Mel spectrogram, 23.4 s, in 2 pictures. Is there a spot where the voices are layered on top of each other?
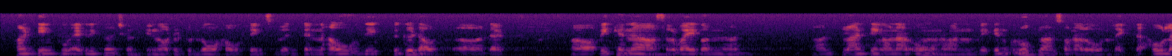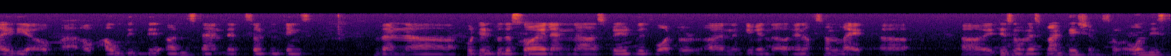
No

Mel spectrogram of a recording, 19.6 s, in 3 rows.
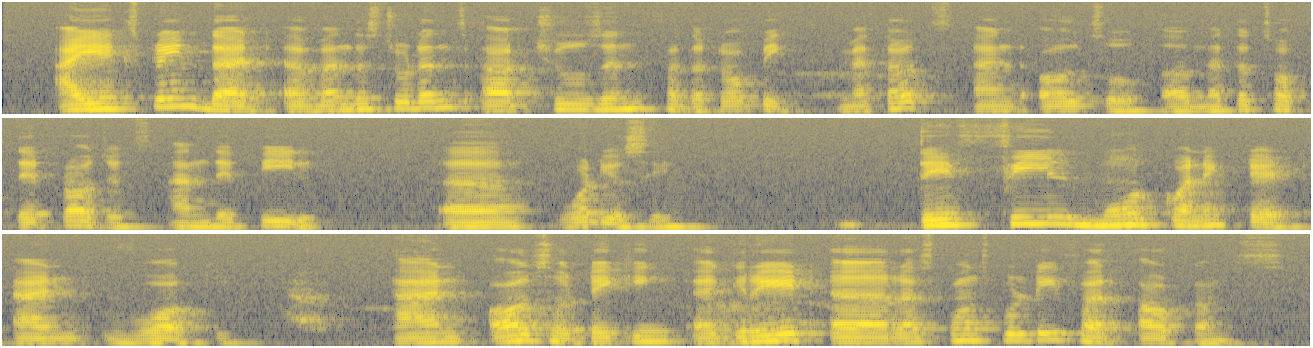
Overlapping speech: No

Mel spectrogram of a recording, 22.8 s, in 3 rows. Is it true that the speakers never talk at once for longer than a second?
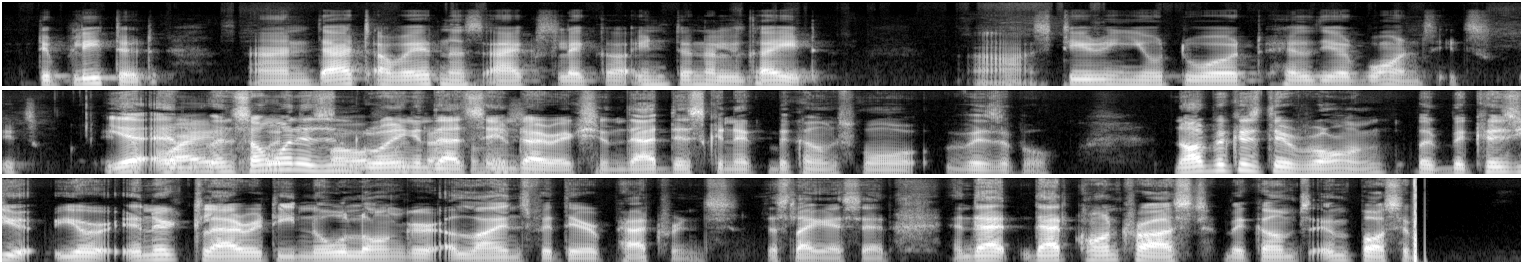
No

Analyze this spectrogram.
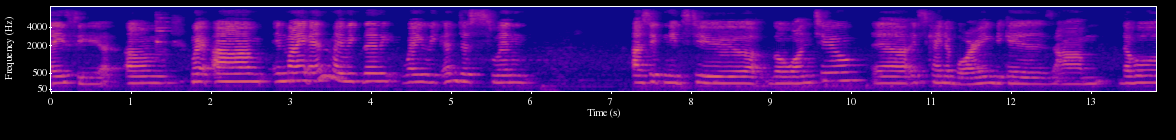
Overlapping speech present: No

